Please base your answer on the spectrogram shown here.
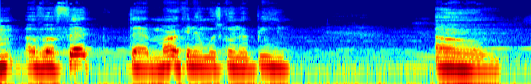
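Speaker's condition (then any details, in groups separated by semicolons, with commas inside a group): Cerebral palsy; from birth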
